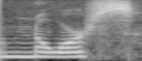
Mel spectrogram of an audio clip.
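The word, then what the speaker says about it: Nourse: Norse funny it's just funny the way you said it well it's it's spelled in O urs see like course but with an end so Norse interesting so he got mrs.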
